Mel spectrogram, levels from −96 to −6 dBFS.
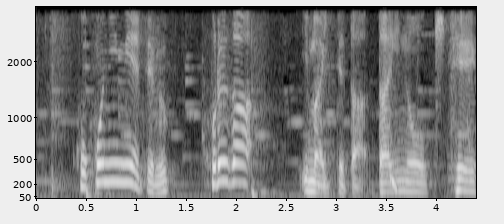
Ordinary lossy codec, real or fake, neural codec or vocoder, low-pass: AAC, 32 kbps; real; none; 3.6 kHz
